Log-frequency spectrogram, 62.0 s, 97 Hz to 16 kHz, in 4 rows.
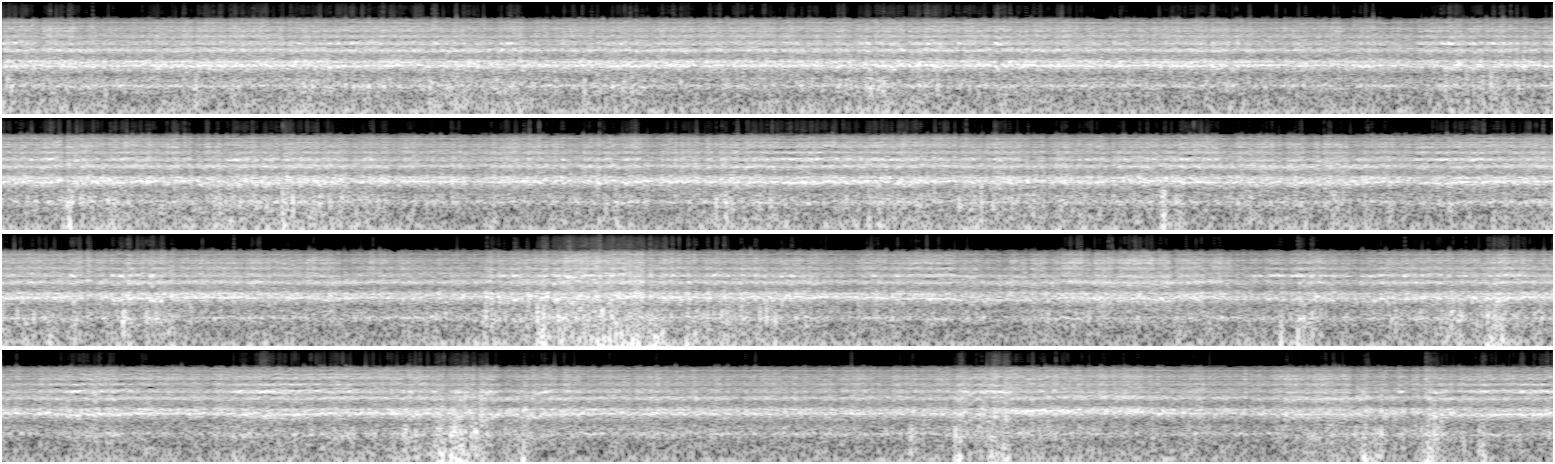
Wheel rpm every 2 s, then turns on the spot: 230, 240, 240, 230, 230, 240, 230, 230, 230, 240, 230, 220, 240, 230, 220, 230, 240, 230, 240, 230, 220, 220, 220, 230, 220, 220, 230, 230, 240, 230, 220.
none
